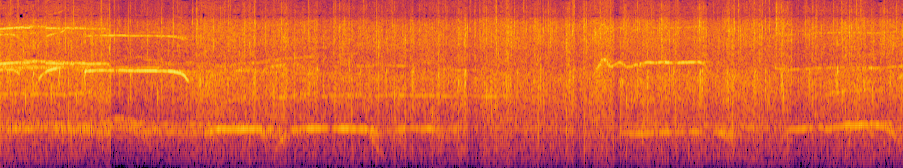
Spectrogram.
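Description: An electric guitar plays on stage in a large hall.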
